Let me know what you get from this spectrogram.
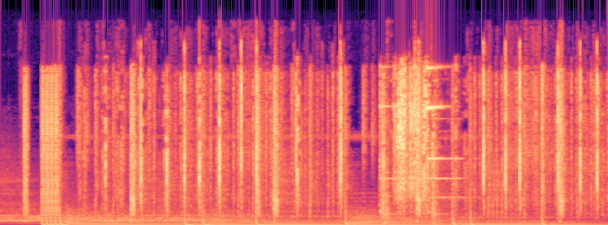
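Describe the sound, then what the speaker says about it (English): Typewriter keys strike in an uneven run of sharp clacks, with a couple of brief metallic rings and a carriage-return slide, close and fairly loud. "I have also typewriter sound effect"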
